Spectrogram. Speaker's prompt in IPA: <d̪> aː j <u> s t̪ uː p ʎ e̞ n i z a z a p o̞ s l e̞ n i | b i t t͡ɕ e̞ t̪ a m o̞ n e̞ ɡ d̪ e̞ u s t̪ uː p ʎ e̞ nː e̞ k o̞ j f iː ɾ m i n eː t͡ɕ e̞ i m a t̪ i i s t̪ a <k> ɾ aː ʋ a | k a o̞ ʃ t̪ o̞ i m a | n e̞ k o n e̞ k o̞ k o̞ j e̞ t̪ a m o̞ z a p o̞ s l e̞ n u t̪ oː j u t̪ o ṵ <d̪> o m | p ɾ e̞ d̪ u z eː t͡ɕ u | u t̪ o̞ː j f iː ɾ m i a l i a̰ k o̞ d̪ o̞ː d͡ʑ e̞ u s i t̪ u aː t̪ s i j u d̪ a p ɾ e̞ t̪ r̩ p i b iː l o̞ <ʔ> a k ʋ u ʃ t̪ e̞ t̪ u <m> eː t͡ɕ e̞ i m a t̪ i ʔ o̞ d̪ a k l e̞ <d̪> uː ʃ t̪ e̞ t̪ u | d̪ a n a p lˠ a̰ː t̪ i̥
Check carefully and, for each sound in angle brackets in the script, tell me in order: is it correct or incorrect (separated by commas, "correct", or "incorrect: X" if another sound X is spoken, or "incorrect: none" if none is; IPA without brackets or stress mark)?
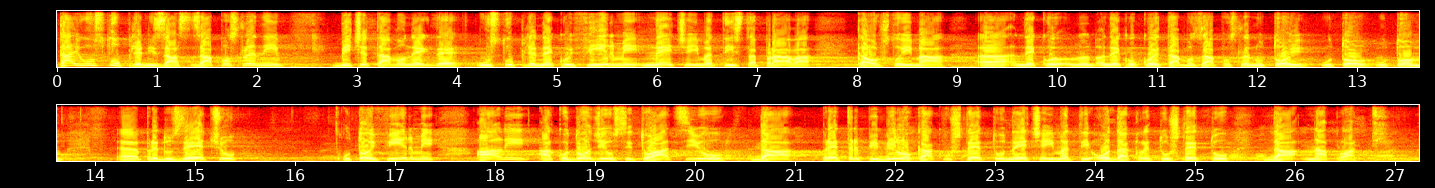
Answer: incorrect: t̪, correct, incorrect: p, incorrect: t̪, incorrect: k, incorrect: n, incorrect: t̪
